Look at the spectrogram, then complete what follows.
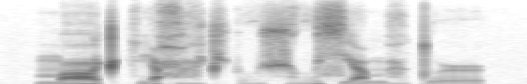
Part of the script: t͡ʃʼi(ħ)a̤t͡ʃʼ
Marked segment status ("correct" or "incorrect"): correct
